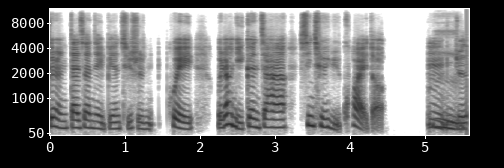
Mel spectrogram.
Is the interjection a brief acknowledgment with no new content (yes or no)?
no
